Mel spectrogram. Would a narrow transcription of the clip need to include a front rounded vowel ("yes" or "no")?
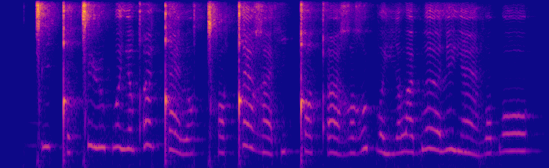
no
